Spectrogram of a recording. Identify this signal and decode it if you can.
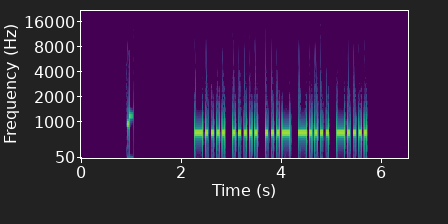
Morse code, heard as a keyed tone, about 22 wpm, 700 Hz. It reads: 65V66
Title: Five Challenging Letter-Number Combinations 22wpm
